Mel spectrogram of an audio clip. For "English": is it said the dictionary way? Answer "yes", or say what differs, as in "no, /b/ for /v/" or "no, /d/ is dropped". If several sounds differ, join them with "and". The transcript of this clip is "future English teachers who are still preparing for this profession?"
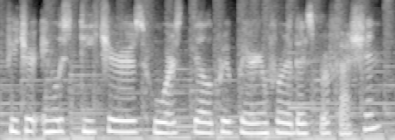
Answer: yes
